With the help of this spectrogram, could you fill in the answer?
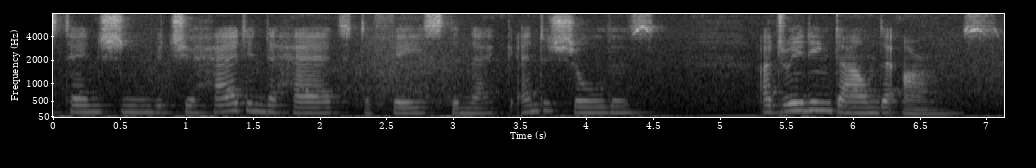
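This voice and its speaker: A woman teaching meditation, guiding a relaxation in a gentle, soothing manner with pauses. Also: lowish voice, rough recording. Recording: noticeable ambient background noise.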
